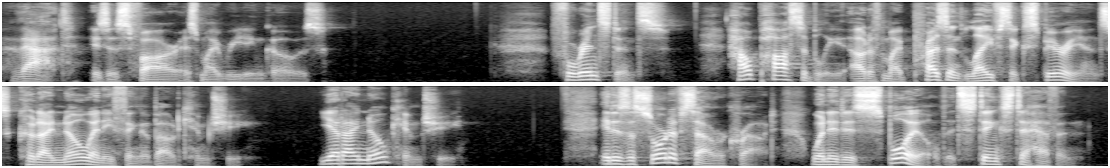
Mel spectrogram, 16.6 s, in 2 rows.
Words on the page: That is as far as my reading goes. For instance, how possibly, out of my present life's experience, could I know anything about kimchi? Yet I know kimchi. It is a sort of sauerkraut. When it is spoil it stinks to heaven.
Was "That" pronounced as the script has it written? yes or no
yes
